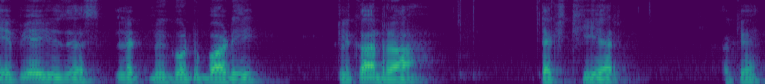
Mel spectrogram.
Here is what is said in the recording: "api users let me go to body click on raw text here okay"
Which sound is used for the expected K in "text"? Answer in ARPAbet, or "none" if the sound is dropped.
K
